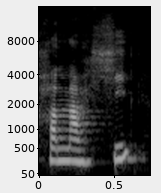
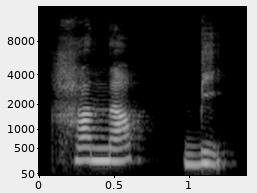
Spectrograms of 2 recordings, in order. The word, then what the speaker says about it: hanabi: Hana pour la fleur, Hi pour le feu, Hanahi, vous voyez, c'est hyper dur à prononcer, Hanahi, ça sort pas du tout naturellement en bouche, ça se transforme en Hanabi, Hanabi. Donc le H en japonais, hein, il se transforme en B quand il prend des tenten.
